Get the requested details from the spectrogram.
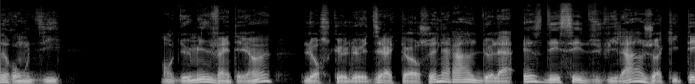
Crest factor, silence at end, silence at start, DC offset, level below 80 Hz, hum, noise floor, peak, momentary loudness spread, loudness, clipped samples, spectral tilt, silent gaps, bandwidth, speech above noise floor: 22 dB; 0 s; 0 s; under 0.1%; -38 dBFS; none; -81 dBFS; -2 dBFS; 7 LU; -24 LUFS; under 0.1%; -6 dB/octave; none; 19 kHz; 58 dB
